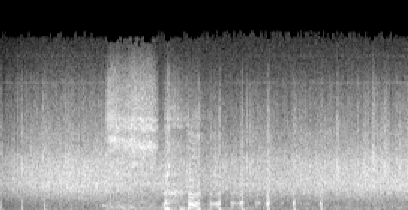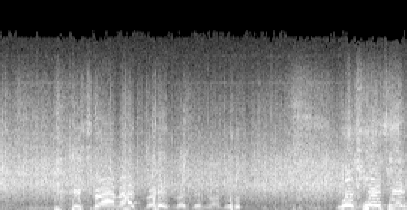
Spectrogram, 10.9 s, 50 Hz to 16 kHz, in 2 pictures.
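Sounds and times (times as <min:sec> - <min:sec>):
steady rain: 0:00.0 - 0:10.8
person making strained sobbing vocal sounds: 0:01.8 - 0:04.3
laughter: 0:02.1 - 0:04.5, 0:06.2 - 0:08.7
speech: 0:02.2 - 0:04.0, 0:06.2 - 0:08.8, 0:09.9 - 0:10.8.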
